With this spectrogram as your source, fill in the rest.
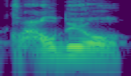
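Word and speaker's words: Claudio: Cloud Claio Cladio have to say it like Schwarzenegger. Cloudio.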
